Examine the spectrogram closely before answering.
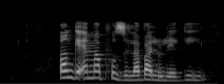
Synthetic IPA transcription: ɔŋkʼɛːmapʰuzulaɓalulek̬iːlɛ

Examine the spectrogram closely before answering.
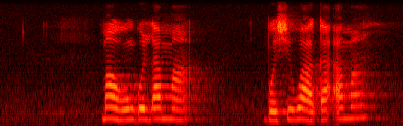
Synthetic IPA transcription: maɦuŋɡulama | boʃiwakaʔama

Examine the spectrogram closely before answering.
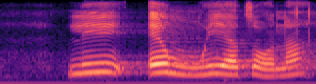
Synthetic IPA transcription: lɪeŋ̩ːŋwɛjat͡sʼɔːna

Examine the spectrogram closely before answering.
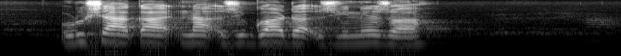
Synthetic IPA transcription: ɺuʃakʼanazʷiɡwadwazʷinɛzʷa

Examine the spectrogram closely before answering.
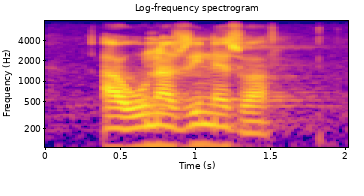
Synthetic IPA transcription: aɦunazʷinɛzʷa

